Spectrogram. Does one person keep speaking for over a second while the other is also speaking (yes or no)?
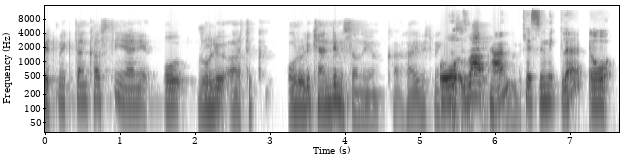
yes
